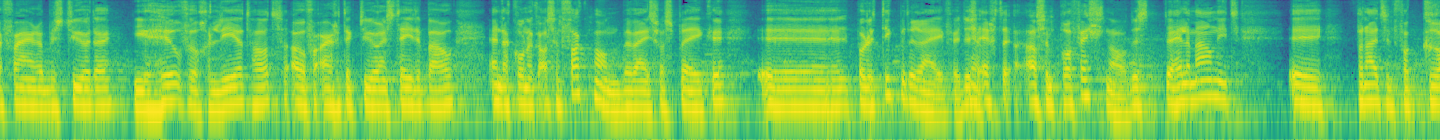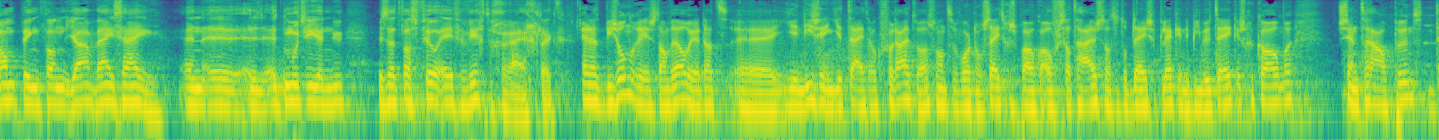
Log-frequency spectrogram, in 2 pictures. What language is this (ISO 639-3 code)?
nld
